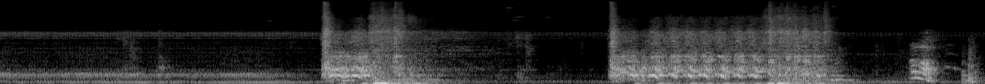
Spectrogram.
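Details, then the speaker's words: 1969 MGB stored since 2001, fuel pump noisy after picking up tank sludge: two long cranking bursts with a fast, even starter churn and no firing, because the carburettor float chambers are empty. "chamers are all empty that's the problem now oh"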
